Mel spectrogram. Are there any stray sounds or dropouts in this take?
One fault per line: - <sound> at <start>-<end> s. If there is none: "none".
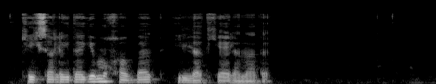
none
